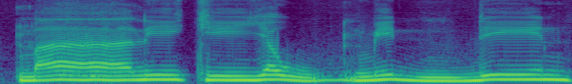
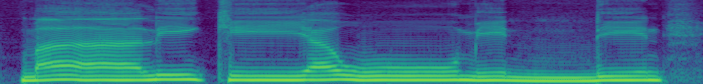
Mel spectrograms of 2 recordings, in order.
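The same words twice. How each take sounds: First: The au sound is jerked and cut off abruptly. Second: The au sound flows smoothly and is drawn out. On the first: The speaker calls it wrong. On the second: The speaker calls it right. "Harus dialirkan dengan lembut"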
